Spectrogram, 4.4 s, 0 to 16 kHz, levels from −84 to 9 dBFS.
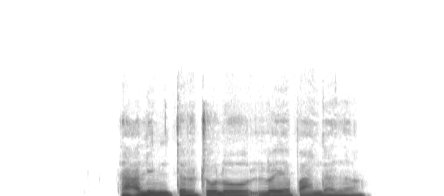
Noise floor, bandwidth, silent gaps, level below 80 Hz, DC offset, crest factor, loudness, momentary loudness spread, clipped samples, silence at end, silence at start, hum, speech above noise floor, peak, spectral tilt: -87 dBFS; 7.4 kHz; none; -62 dBFS; under 0.1%; 14 dB; -23 LUFS; 8 LU; under 0.1%; 0.8 s; 1.2 s; none; 66 dB; -10 dBFS; -8.5 dB/octave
